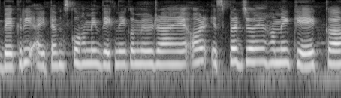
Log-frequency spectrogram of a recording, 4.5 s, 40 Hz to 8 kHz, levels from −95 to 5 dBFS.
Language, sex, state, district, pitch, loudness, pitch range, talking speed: Hindi, female, Chhattisgarh, Raigarh, 255 Hz, -15 LUFS, 240-275 Hz, 210 wpm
